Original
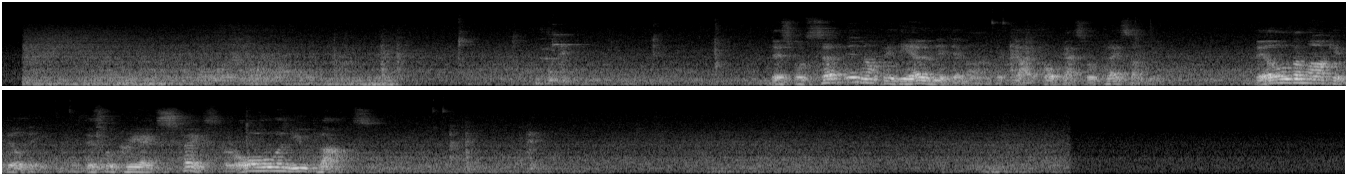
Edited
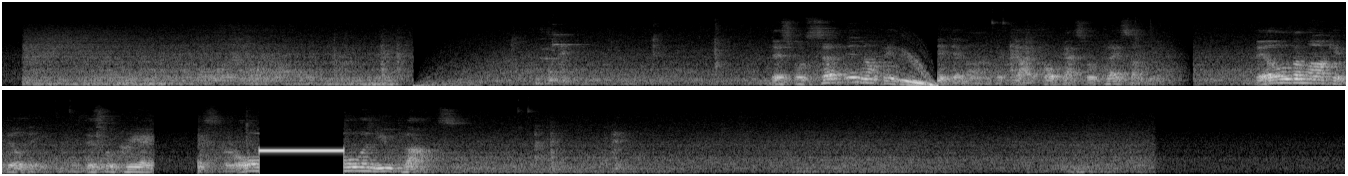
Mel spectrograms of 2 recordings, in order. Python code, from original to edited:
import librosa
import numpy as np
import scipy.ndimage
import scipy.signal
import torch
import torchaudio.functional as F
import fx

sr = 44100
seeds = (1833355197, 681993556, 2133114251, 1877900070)

y = fx.edit(x, sr, fx.tape_start(start_s=4.11, length_s=1.16),
    fx.tape_stop(start_s=8.92, length_s=0.44),
    fx.fade_out_span(start_s=11.64, length_s=0.27),
    fx.room_tone_fill(start_s=14.96, length_s=0.44),
    fx.insert_tone(at_s=16.01, length_s=0.85, hz=1130.0, db=-9.5), tone=tone)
